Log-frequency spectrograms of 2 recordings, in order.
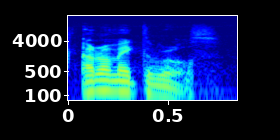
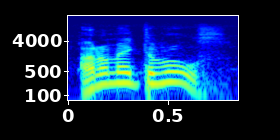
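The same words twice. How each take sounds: First: "don't" leaned on, lower and softer; lower, quieter "don't make the rules"; stress on DON'T. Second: मैं नियम नहीं बनाता में "make" पर ज़ोर; stress on MAKE. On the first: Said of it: "repeated line, lower take". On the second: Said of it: "repeated line, different delivery". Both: Shown as a demonstration.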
